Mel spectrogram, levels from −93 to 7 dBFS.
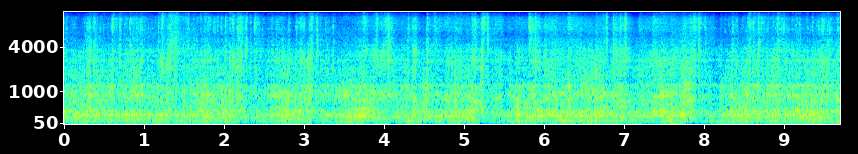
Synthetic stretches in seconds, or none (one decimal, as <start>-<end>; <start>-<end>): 3.6-8.2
